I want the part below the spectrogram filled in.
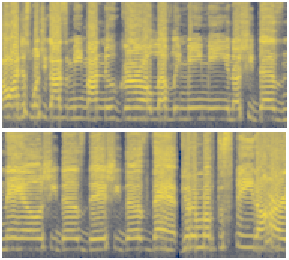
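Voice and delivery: ordinary talk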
